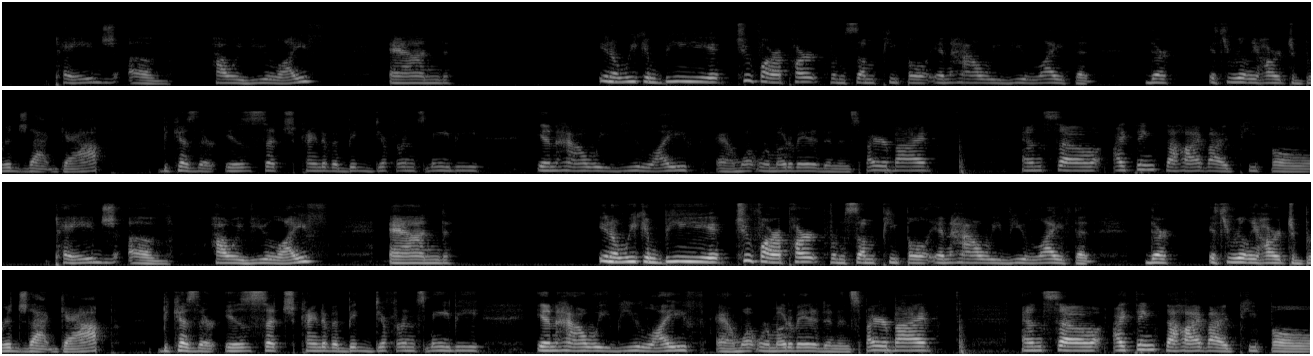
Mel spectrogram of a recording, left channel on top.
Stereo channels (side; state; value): left; quieter; 10.5 dB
